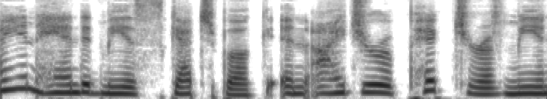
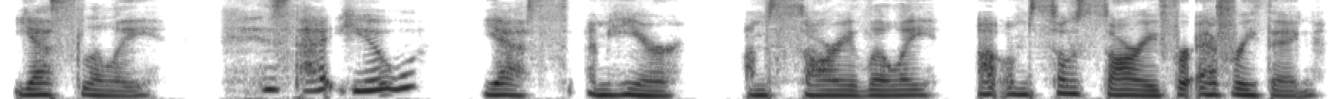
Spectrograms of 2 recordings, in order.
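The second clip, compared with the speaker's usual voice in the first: remorseful brother Joe; 7 semitones lower than usual. Acted. Brother Joe voiced in story.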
